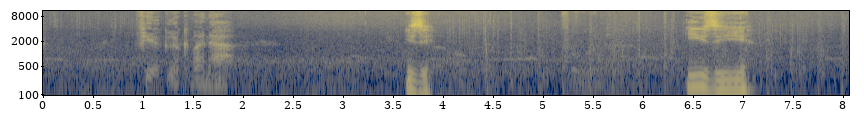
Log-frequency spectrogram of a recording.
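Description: A young man speaks briefly and with animation into a microphone close by.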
